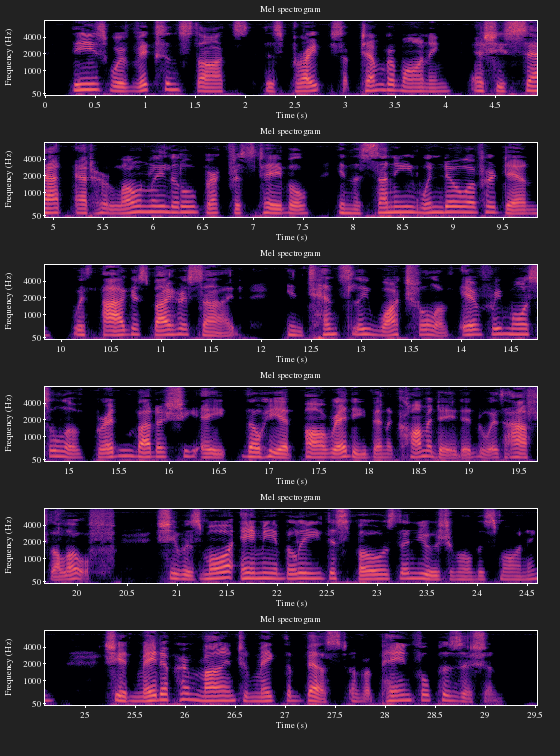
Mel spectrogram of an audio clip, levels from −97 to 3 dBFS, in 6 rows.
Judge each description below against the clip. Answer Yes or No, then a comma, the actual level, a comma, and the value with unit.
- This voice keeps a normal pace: Yes, average, 150 wpm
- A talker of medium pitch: Yes, medium, 180 Hz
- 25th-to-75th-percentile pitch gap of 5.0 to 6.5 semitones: No, average, 3.9 semitones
